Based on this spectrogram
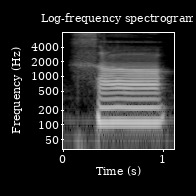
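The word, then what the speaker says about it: ثاء: তা এরপর সা এই অক্ষরটি পড়ার সময় অবশ্যই জিহবা বের করে উচ্চারণ করতে হবে। জিহবা বের করে যদি উচ্চারণ না করেন তাহলে কিন্তু এই অক্ষরে উচ্চারণ হবে না। এটা মনে রাখবেন। সা জিহবা বের করে জিহবার আগা সামনের উপরের দুই দাঁতের আগার সঙ্গে লাগিয়ে এই সা অক্ষরটি উচ্চারিত হয়।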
